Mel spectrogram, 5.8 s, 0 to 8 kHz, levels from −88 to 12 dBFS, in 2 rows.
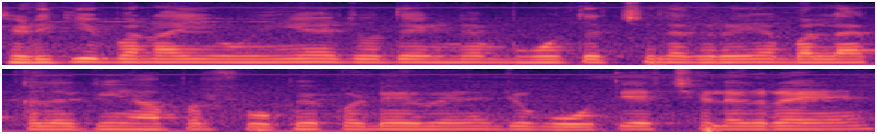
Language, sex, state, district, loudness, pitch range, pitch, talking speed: Hindi, male, Haryana, Charkhi Dadri, -16 LUFS, 145-150 Hz, 145 Hz, 300 wpm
